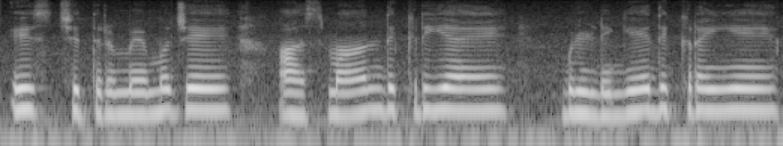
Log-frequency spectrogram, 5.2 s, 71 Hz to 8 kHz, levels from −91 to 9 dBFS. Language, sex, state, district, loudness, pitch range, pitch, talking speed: Hindi, female, Madhya Pradesh, Bhopal, -14 LUFS, 205-230 Hz, 225 Hz, 140 wpm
